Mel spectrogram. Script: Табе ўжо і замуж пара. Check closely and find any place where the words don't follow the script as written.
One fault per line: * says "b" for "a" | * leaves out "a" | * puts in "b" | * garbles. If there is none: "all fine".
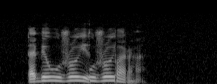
* says "ўжо" for "замуж"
